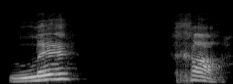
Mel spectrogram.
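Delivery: "le cha" in two separated syllables; teacher sounding out "le ... cha"; syllable-by-syllable demo. Shown as a demonstration. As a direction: sound out "le", pause, then a throaty "cha". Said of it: "say it to yourself. All right, the answer is".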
